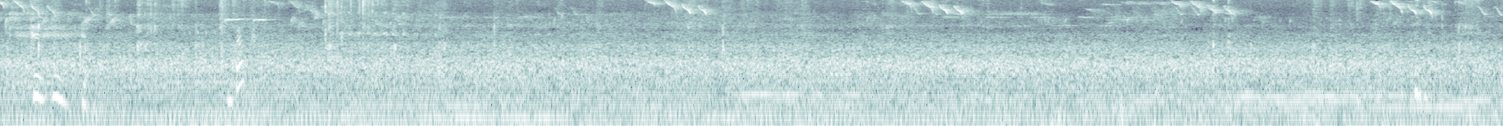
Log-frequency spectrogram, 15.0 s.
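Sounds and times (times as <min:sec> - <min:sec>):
low outdoor background noise: 0:00.0 - 0:15.0
songbirds chirping: 0:00.0 - 0:15.0.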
